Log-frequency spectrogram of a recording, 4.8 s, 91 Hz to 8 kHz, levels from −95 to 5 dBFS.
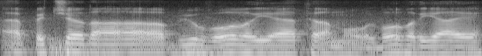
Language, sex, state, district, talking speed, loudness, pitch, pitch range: Punjabi, male, Punjab, Kapurthala, 125 wpm, -16 LUFS, 110 Hz, 105-115 Hz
